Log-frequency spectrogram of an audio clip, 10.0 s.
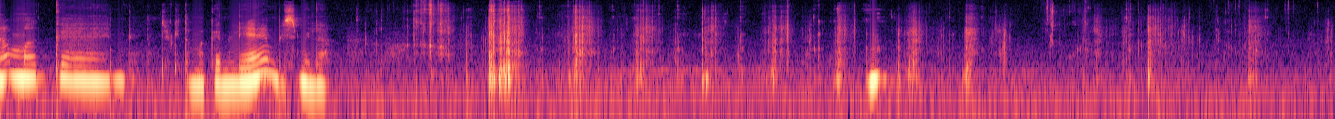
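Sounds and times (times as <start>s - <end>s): crunchy chewing close up: 2.8s - 10.0s.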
